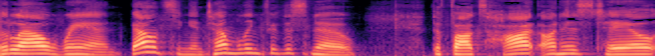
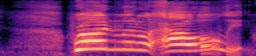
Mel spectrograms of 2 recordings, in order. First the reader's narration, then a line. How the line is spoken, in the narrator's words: cried the animals from their hiding place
